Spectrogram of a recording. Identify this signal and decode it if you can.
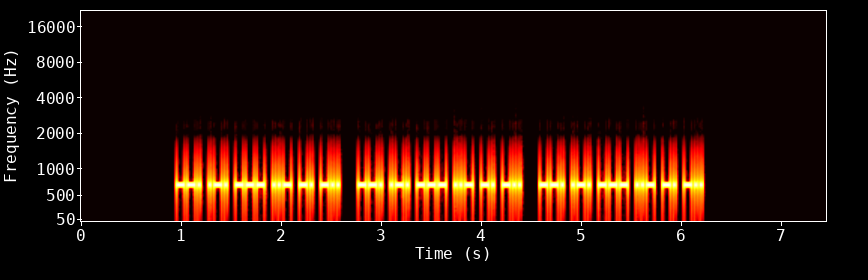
Morse code, heard as a keyed tone, about 44 wpm, 700 Hz. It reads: GROUND GROUND GROUND
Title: Top 500 Words Repeated 45wpm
